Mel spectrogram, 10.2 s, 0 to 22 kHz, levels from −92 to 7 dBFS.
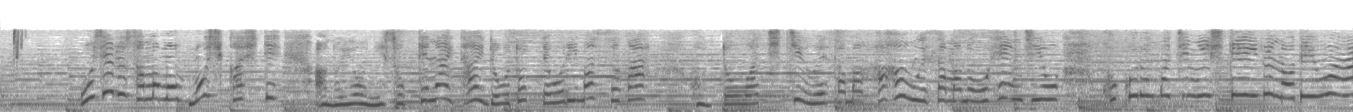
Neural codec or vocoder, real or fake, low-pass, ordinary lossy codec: none; real; 7.2 kHz; none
